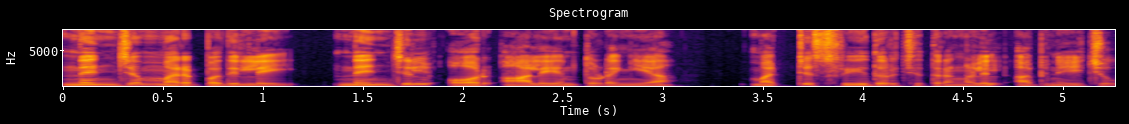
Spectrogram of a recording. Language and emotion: Malayalam, neutral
